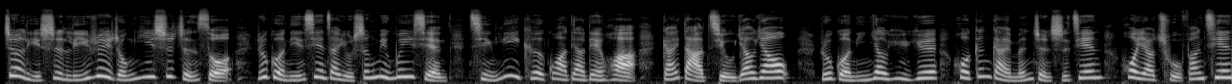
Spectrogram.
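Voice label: Chinese IVR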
